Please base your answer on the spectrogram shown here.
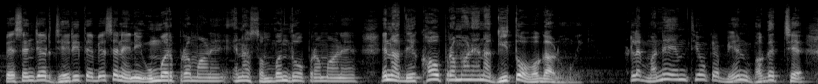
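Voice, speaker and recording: Lively male comic telling a joke story. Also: fairly high pitch. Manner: animated, laughing, acts out the story. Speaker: comedian. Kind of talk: stand-up storytelling.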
